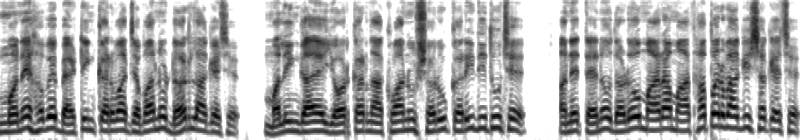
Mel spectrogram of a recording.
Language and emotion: Gujarati, fearful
